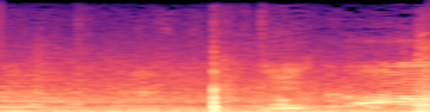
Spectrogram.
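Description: A bat cracks against a baseball outdoors.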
